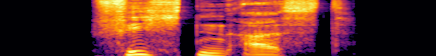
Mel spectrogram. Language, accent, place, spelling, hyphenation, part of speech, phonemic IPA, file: German, Germany, Berlin, Fichtenast, Fich‧ten‧ast, noun, /ˈfiçtn̩ˌast/, De-Fichtenast.ogg
- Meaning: spruce limb, spruce bough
